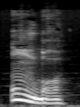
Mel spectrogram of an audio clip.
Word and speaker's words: ombre: Bueno, el primero va a ser ombre. Ombre. Aquí OM se pronuncia on.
